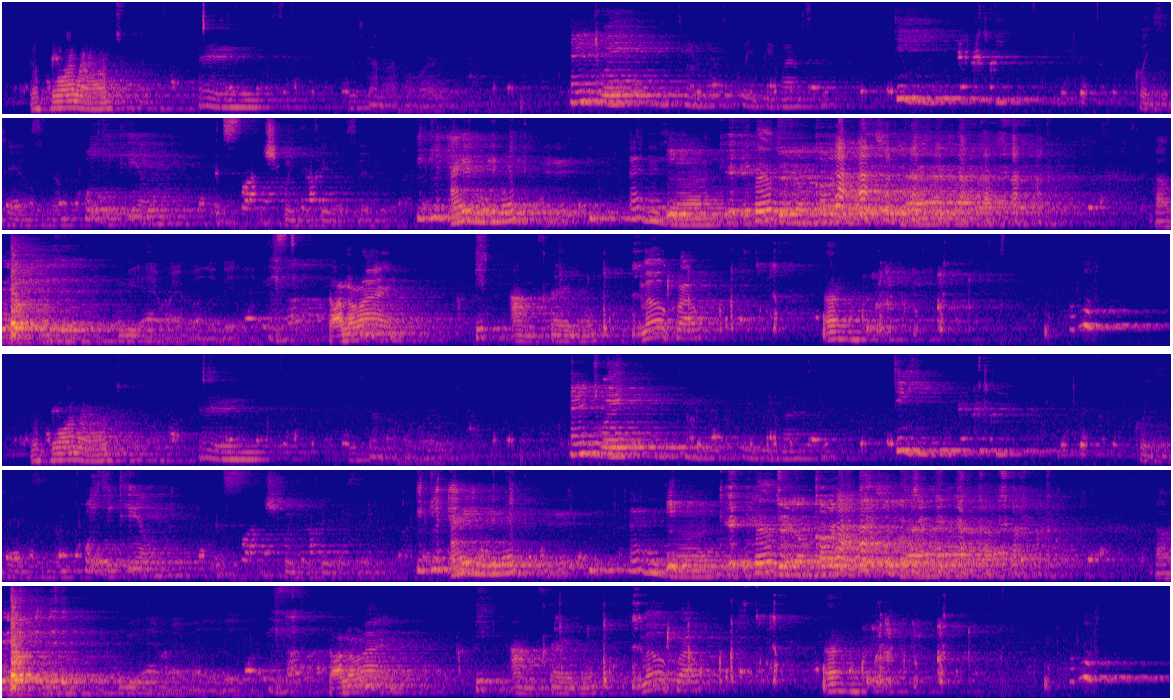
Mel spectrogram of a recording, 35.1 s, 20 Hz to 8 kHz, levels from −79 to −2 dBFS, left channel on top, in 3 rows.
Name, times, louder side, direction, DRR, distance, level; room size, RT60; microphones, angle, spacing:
voice 1, 0.3-1.1 6.3-6.4 6.9-7.0 9.5-9.8 13.8-14.9 26.6-27.3 28.1-28.2 29.7-30.4, left 3 dB, 55° left, 8 dB, 1.2 m, -36 dB
voice 2, 2.0-2.6 3.5-4.7 6.5-8.0 9.8-10.1 11.3-12.3 13.8-15.5 16.3-17.5 18.0-18.8 20.0-22.1 22.4-24.0 24.5-27.1 28.1-28.3, left 2 dB, 35° left, 3 dB, 2.1 m, -40 dB
voice 3, 5.7-6.2 8.9-9.3 12.3-13.2 15.8-16.3 18.3-18.4 18.8-20.4 20.8-21.3 21.7-21.8 23.4-23.9 26.2-26.3, right 2 dB, 45° right, -1 dB, 4.1 m, -33 dB
voice 4, 16.2-16.8 19.2-19.4 20.7-21.6 28.5-29.3 31.6-32.0 34.0-34.3, left 1 dB, 15° left, 4 dB, 1.3 m, -34 dB
voice 5, 30.8-31.1 32.1-32.8, right 3 dB, 25° right, 9 dB, 0.5 m, -30 dB
28.5 x 17.0 x 7.9 m, 2.6 s
head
